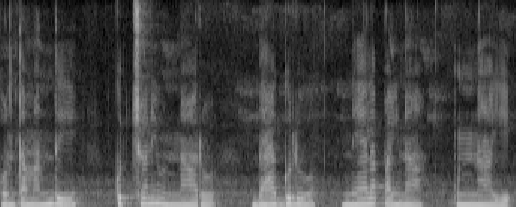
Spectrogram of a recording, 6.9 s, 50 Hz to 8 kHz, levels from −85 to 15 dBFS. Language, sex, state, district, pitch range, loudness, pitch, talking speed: Telugu, female, Telangana, Hyderabad, 195-210 Hz, -16 LUFS, 195 Hz, 50 wpm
